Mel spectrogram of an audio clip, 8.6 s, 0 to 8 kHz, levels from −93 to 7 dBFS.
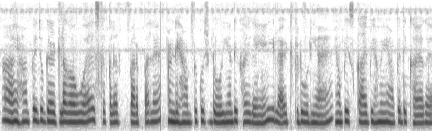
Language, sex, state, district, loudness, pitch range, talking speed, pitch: Hindi, female, Bihar, Purnia, -26 LUFS, 200-225 Hz, 235 wpm, 210 Hz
